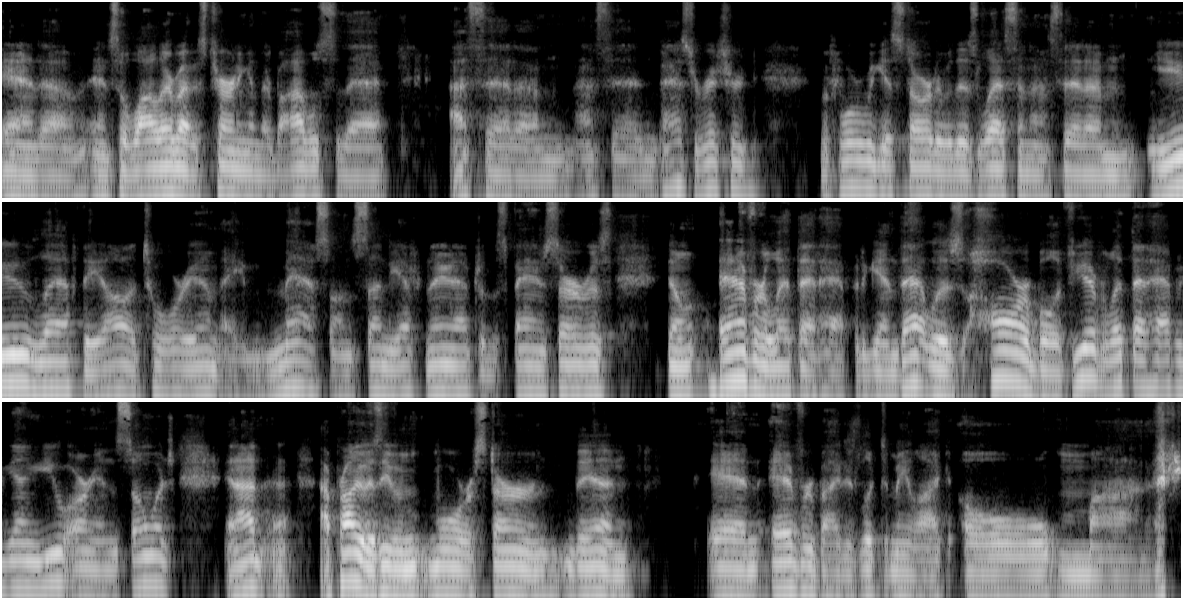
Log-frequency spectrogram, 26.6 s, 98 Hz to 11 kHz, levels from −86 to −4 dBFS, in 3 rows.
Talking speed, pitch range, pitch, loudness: 185 wpm, 90-110 Hz, 100 Hz, -27 LUFS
